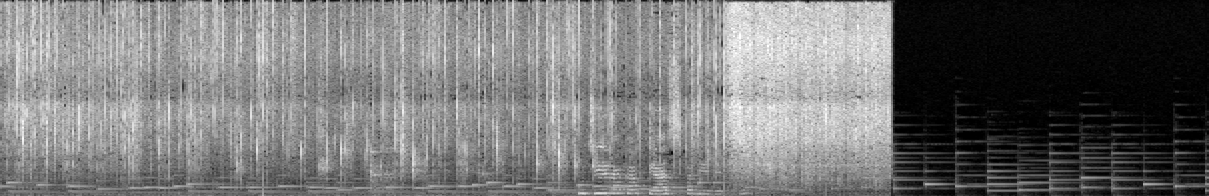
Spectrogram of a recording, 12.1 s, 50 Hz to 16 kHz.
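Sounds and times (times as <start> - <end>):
spices sizzling in hot oil: 0.0 - 8.9
slow background music: 0.0 - 11.6.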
